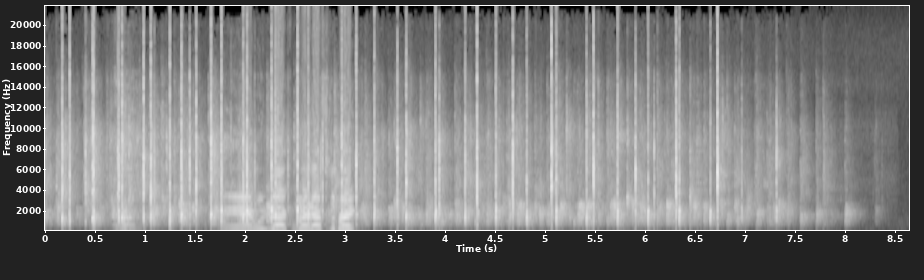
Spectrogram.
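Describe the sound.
A crowd applauds on WLPN Lumpen Radio, Chicago 105.5 FM, with dense, sustained clapping throughout, while a man's voice speaks briefly over the start before the applause carries on alone and gradually thins out.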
